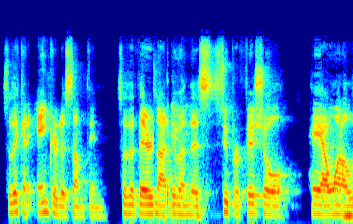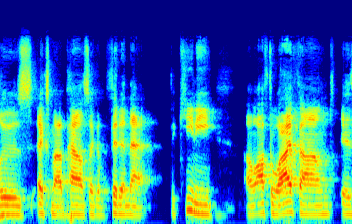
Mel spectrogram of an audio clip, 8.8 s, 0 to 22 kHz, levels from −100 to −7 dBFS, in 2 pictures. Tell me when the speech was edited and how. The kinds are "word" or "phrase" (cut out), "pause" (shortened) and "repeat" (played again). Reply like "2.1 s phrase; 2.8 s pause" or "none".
1.4 s pause; 1.9 s word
